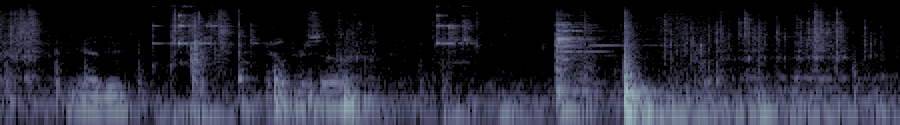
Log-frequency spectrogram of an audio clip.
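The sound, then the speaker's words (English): Glass clinks and bottle handling as whiskey is poured into a glass, a sharp clink standing out near the end, with muffled voices murmuring in the background. “Yeah, let me get, hold on, I'm going to pour myself a glass of whiskey here.”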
